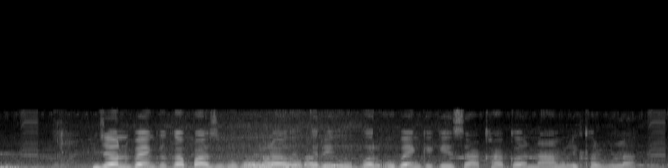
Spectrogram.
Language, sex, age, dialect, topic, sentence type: Bhojpuri, female, 25-30, Western, banking, statement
